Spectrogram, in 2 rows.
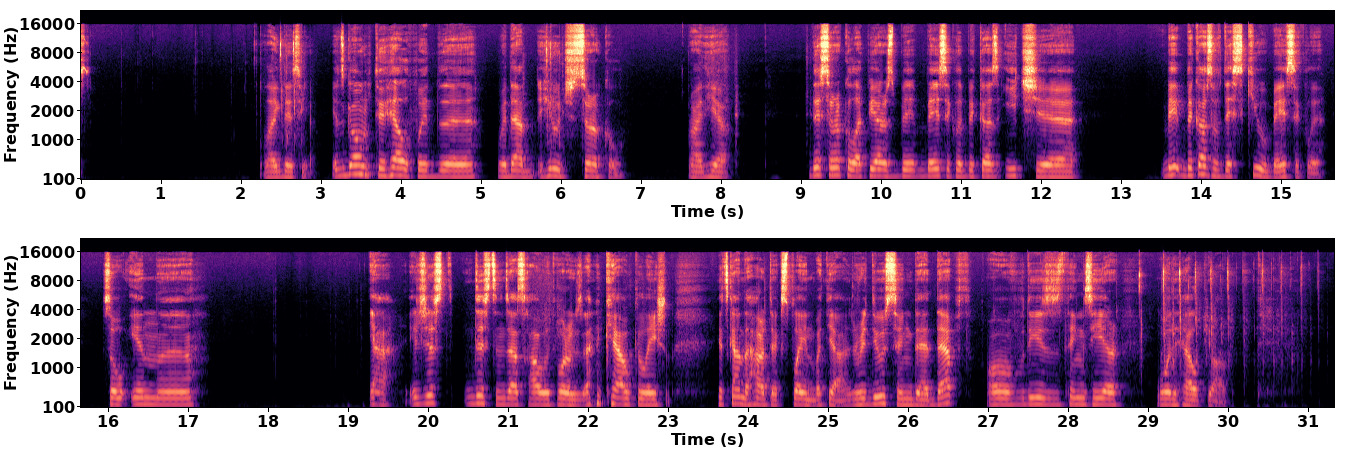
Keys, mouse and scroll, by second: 0.1 middle click, 0.9 middle click, 2.0 scroll down 1, 2.2 shift+middle click, 3.4 scroll down 1, 3.7-4.9 middle drag, 25.3 click, 26.1 middle click, 26.7 middle click, 27.6 middle click, 28.6 middle click.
